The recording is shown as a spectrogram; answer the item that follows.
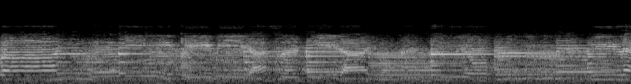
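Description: A man singing a Japanese pop song over an instrumental backing track, his melody gliding and wavering with vibrato.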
